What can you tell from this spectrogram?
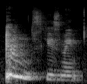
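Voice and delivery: ordinary delivery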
